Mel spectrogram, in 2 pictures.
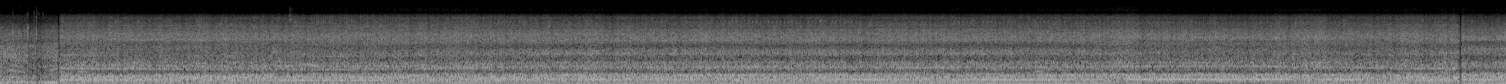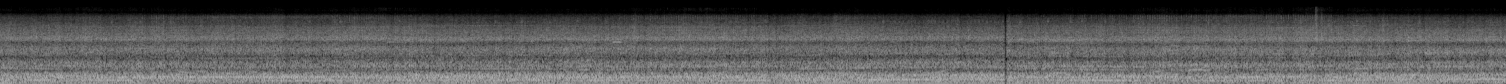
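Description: Fire engine's diesel running steadily at the fire scene, a continuous engine drone whose pitch wavers slightly.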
